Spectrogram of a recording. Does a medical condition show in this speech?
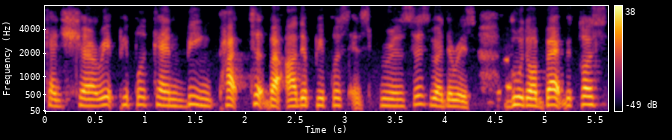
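Yes: cleft lip and palate; born with speech impediment from palate break, about 1 to 1.5 years speech therapy.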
